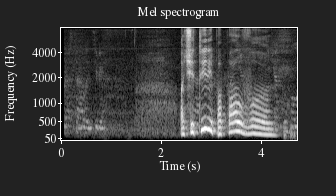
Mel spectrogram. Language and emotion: Russian, neutral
